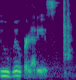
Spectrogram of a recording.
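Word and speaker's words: Uwubernetes: reading that online and wondering how to pronounce it it is O bernes uh my name is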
